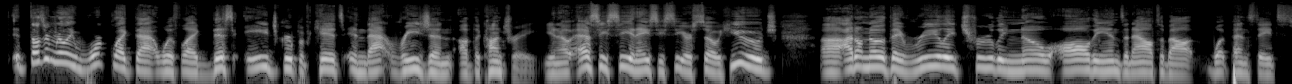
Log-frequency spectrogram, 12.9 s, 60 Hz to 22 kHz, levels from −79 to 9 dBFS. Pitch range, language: 145-195 Hz, English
